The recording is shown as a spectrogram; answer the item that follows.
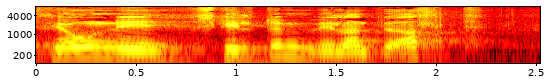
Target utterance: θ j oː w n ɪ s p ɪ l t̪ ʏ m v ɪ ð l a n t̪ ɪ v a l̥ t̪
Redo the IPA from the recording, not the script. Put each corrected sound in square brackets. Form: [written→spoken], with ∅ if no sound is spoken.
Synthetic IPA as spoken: θ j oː w n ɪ s [p→c] ɪ l t̪ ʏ m v ɪ ð l a n t̪ ɪ [v→ð] a l̥ t̪

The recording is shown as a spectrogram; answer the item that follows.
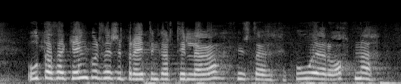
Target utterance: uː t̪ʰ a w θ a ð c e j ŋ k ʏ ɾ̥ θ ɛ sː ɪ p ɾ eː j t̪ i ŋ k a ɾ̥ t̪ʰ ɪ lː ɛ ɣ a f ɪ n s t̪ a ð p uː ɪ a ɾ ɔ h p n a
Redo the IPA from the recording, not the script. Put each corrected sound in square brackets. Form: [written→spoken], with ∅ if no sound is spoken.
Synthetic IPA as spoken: uː [t̪ʰ→t̪] a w θ a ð c e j ŋ k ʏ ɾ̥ θ ɛ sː ɪ p ɾ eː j t̪ i ŋ k a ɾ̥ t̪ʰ ɪ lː ɛ ɣ a f ɪ n s t̪ a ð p uː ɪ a ɾ ɔ h p n a

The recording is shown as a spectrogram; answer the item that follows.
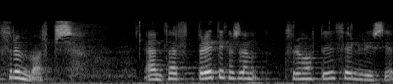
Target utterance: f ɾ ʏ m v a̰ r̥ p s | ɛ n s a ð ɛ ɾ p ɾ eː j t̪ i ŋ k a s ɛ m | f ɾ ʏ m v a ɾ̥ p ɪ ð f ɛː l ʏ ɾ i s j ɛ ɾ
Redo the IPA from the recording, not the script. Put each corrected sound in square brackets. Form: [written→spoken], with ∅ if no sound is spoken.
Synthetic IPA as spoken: f ɾ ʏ m v a̰ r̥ p s | ɛ n [s→θ] a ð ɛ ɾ p ɾ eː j t̪ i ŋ k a s ɛ m | f ɾ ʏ m v a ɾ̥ p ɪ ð f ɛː l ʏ ɾ i s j ɛ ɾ

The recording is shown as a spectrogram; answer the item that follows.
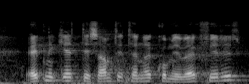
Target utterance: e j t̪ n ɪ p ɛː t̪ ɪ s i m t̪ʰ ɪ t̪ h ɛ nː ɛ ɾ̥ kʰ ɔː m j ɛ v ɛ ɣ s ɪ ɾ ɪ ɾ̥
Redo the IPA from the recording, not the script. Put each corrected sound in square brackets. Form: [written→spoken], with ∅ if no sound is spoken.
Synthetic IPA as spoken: e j t̪ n ɪ [p→c] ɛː t̪ ɪ s [i→a] m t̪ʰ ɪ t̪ h ɛ nː [ɛ→a] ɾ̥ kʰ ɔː m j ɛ v ɛ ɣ [s→f] ɪ ɾ ɪ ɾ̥

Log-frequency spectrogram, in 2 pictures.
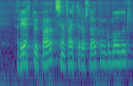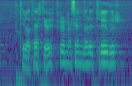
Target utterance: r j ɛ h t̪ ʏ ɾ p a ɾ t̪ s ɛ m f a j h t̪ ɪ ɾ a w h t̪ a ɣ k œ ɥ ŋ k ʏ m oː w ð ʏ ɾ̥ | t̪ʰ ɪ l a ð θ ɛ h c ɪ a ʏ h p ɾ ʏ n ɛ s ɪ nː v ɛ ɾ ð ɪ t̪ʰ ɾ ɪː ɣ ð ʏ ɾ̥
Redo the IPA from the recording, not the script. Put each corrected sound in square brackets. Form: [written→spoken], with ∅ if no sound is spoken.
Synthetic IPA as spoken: r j ɛ h t̪ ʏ ɾ p a ɾ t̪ s ɛ m f a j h t̪ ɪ ɾ a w [h→s] t̪ a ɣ k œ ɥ ŋ k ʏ m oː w ð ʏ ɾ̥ | t̪ʰ ɪ l a ð θ ɛ h c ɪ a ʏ h p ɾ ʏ n [ɛ→a] s ɪ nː v ɛ ɾ ð ɪ t̪ʰ ɾ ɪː ɣ ð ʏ ɾ̥

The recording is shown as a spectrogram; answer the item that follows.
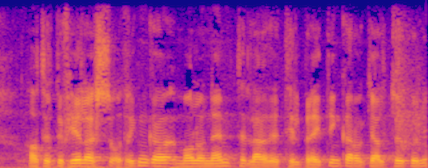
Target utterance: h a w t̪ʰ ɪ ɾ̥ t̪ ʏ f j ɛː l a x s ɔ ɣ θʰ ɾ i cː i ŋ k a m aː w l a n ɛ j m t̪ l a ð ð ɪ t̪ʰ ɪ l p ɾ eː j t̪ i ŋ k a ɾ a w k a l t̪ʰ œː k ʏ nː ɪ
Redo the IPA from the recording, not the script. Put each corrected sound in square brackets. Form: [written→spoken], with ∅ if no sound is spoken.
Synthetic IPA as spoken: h a w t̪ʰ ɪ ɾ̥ t̪ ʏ f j ɛː l a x s ɔ ɣ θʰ ɾ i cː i ŋ k a m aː w l a n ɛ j m t̪ l a [ð→ɣ] ð ɪ t̪ʰ ɪ l p ɾ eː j t̪ i ŋ k a ɾ a w [k→c] a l t̪ʰ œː k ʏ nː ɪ

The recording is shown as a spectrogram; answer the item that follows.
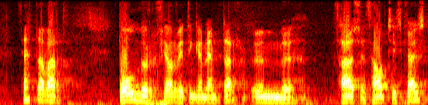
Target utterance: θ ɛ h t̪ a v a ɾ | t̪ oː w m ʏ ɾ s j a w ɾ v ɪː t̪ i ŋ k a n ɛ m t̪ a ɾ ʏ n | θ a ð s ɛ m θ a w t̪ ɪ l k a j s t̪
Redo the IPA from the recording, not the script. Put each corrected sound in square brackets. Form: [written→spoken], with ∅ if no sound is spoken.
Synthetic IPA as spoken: θ ɛ h t̪ a v a ɾ | t̪ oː w m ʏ ɾ [s→f] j a w ɾ v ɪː t̪ i ŋ k a n ɛ m t̪ a ɾ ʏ [n→m] | θ a ð s ɛ m θ a w [t̪→t̪ʰ] ɪ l k a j s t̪

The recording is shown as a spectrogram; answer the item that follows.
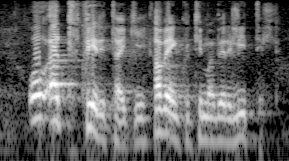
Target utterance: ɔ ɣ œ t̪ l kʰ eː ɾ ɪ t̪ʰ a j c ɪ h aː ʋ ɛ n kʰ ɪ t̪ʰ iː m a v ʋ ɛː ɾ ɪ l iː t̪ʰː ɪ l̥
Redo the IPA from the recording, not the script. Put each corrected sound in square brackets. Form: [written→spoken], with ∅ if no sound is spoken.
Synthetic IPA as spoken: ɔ ɣ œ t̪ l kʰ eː ɾ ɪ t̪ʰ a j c ɪ h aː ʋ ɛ [n→ŋ] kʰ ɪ t̪ʰ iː m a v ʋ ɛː ɾ ɪ l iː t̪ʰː ɪ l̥

